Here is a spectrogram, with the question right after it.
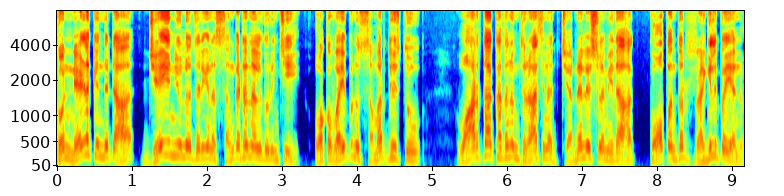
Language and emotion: Telugu, angry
